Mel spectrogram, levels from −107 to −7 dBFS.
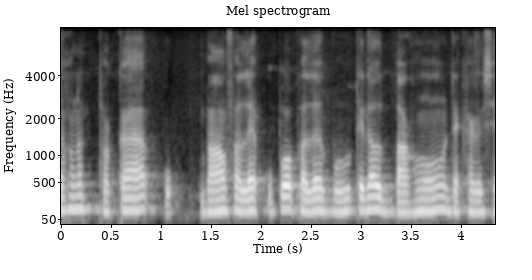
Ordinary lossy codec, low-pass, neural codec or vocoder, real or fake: none; none; codec, 16 kHz, 2 kbps, FunCodec, trained on Chinese and English, 25 frames a second; fake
